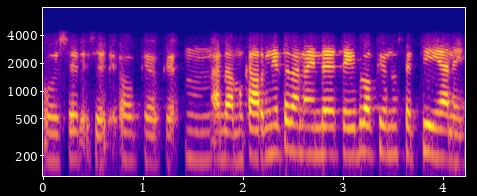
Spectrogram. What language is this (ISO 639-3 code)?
mal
